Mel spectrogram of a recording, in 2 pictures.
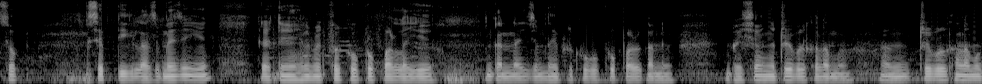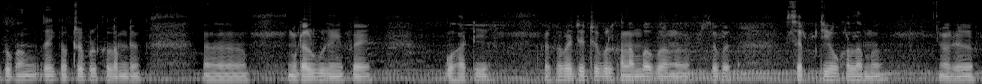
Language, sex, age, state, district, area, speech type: Bodo, male, 18-30, Assam, Udalguri, urban, spontaneous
